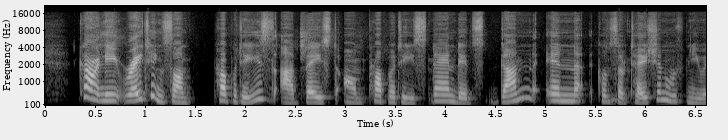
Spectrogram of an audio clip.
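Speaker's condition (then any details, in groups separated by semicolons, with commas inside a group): No condition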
